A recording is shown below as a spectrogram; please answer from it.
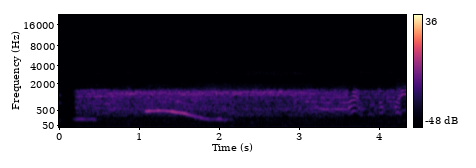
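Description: Heavily distorted, edited electronic audio: a steady buzzing drone, with a single tone sliding down in pitch about a second in and short warbling voice-like fragments near the end. It begins after a momentary cut to silence.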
